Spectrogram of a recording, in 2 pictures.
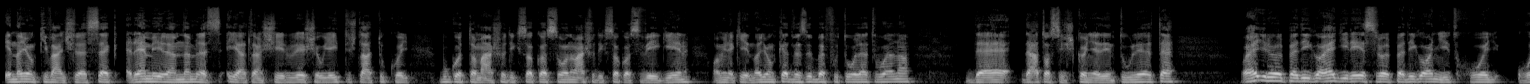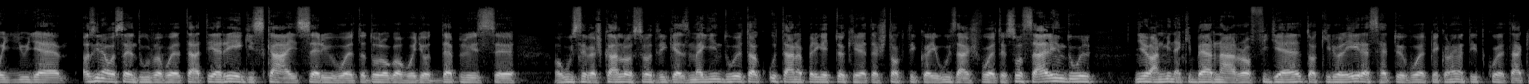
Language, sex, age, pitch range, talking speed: Hungarian, male, 30-49, 105-125 Hz, 175 wpm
